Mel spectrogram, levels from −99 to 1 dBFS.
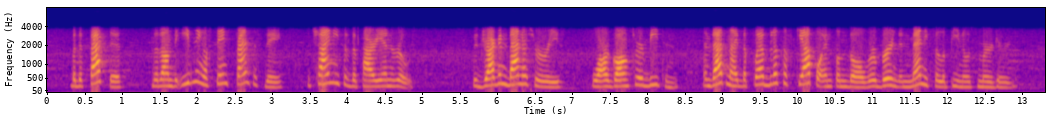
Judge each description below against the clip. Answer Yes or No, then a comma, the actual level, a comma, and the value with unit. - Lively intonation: Yes, wide, 5.7 semitones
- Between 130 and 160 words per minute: No, average, 190 wpm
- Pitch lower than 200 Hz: No, high, 225 Hz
